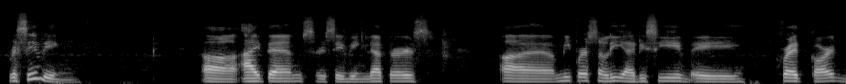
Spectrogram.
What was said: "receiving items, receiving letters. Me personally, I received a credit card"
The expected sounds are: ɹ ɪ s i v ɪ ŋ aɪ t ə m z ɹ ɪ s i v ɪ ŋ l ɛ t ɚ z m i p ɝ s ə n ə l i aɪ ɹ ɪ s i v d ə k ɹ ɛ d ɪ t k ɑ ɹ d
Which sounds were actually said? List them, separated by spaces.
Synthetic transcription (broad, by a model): ɹ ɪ s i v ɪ ŋ aɪ t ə m s ɹ ɪ s i v ɪ ŋ l ɛ t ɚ s m i p ɝ s ə n ə l i aɪ ɹ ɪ s i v ə k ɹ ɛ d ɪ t k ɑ ɹ d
